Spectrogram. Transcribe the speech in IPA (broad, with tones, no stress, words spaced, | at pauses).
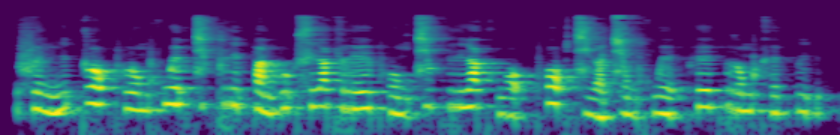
fe˨˩nŋi˦˥ʔ klɔ˥˩ʔpʰlo˧mkʰwe˥˩ʔ t͡ɕɯ˦˥k̚pri˥˩ʔpa˨˩npu˥˩ʔ si˥˩a̯kreː˥˩pʰo˨˩m t͡ɕɯ˥˩k̚ ri˥˩a̯kʰwɔ˨˩ʔ pʰɔ˥˩ʔ t͡ɕi˩˦a̯ t͡ɕo˨˩m kʰweː˨˩t̚pʰeː˦˥k̚ro˧m kʰe˦˥k̚pi˦˥ʔ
